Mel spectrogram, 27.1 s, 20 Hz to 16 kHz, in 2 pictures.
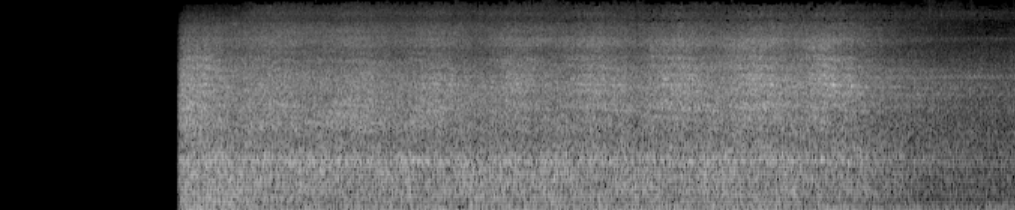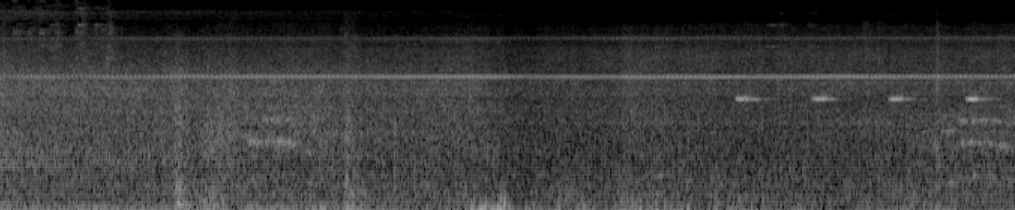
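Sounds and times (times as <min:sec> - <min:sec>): train passing rumble: 0:02.4 - 0:24.3.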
